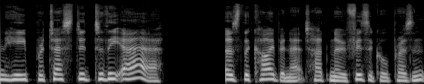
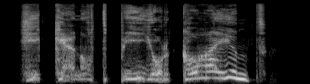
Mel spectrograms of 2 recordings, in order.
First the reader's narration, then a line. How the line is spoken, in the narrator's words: Ascaro hissed at her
